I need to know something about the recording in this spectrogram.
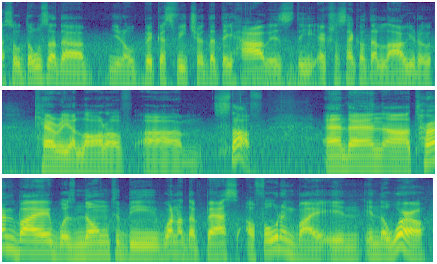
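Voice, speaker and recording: Male presenter, slightly high voice, halting informal walkthrough style, recorded outdoors with vehicles around. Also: smooth. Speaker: bike shop presenter.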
